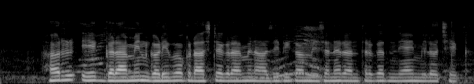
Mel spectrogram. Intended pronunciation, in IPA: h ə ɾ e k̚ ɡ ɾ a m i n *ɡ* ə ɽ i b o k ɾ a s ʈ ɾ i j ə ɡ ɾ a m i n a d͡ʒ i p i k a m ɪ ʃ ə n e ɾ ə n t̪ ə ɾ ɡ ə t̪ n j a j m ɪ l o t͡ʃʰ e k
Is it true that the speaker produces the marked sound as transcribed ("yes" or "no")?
yes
